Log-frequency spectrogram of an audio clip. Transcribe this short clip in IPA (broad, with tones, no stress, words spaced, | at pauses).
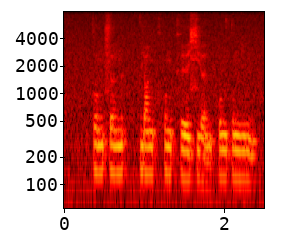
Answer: kɤ˥ŋsə˥n | t̪jɑ˥ŋkʰʊ˥˩ŋkʰe˧˥ɪ̯ ɕjɛ̰˨˩n fʊ˥˧ŋt̪ʊ˥˧ŋ i˥˩ŋ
